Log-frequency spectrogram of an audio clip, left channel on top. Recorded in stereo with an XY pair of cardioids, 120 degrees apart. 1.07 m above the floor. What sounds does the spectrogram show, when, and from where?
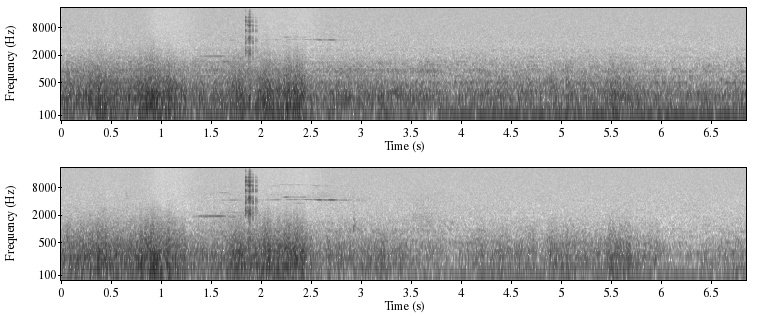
1.8 s a camera shutter: 40° right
